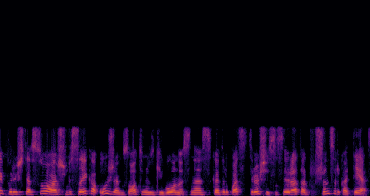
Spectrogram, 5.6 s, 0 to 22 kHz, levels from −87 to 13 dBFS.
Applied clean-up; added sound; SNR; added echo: none; none; none; none.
